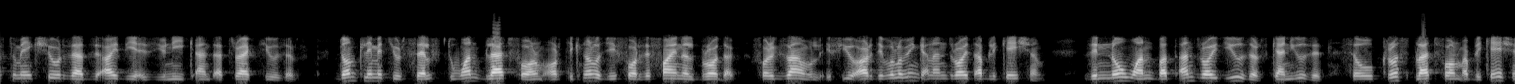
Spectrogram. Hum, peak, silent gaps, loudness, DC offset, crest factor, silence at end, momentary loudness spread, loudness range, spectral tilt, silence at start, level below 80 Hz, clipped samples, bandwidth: none; 0 dBFS; none; -20 LUFS; under 0.1%; 20 dB; 0 s; 11 LU; 3 LU; -4 dB/octave; 0.15 s; -68 dBFS; under 0.1%; 7.8 kHz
